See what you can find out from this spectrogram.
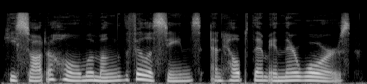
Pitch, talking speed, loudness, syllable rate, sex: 180 Hz, 210 wpm, -19 LUFS, 5.3 syllables/s, female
